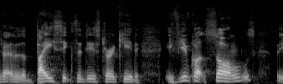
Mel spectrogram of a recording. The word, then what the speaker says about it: DistroKid: talk about our sponsors distrokid you don't say it like that it's just distro kid but uh i've been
